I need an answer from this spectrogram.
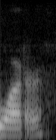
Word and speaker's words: water: Shows up a glass of water. Wait, what? Hard T, drop R. Water. Exactly, hard T sounds and drop R sounds very posh.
